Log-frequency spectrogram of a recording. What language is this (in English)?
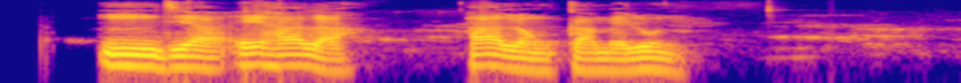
Mbo (Cameroon)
